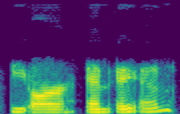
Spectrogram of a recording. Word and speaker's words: Heffernan: A lot of people get my last name wrong, but it's Hefffernan, not MAN. And I am almost always on social media.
